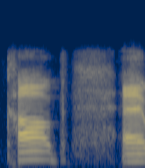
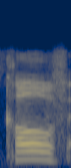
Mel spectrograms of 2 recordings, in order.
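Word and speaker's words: Cobh: one of Cove and probably the most mispronounced uh town in Ireland itself often called cob H we'll hear it so it's Cove uh here on the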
